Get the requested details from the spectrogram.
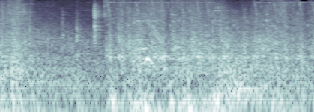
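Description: Energy weapons fire in quick bursts.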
